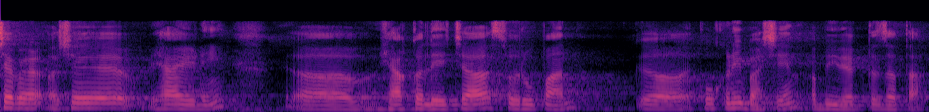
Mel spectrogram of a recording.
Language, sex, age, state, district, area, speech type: Goan Konkani, male, 30-45, Goa, Canacona, rural, spontaneous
